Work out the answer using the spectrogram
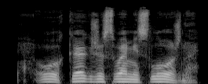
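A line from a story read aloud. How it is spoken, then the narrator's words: Exasperated muttering. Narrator (Russian): запрокинув голову и уставившись в потолок, пробормотал гвардеец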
